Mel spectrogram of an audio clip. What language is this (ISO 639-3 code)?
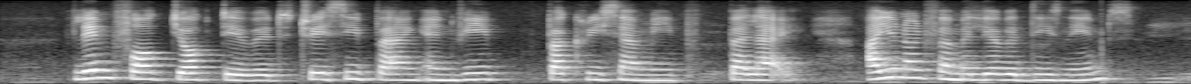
eng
